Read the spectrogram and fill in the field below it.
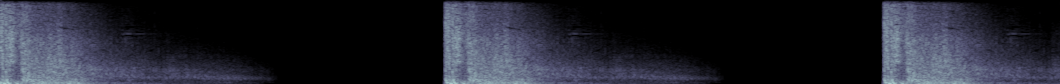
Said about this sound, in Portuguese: Ela foi atingida por disparos feitos pela tropa de choque do exército que estava no local.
